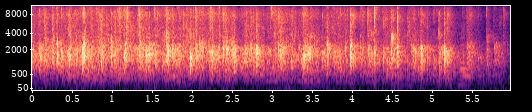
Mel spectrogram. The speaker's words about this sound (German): Ja, danke schön auf jeden Fall für eure Eindrücke und damit noch Applaus für unsere zweite Gruppe zum Biohack.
